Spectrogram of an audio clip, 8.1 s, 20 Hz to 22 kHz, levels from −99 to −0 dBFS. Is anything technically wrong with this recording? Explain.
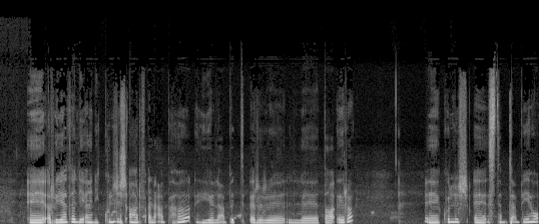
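Yes, there's an echo leak: a faint copy of the speech about 448 ms late, quietest at 0–0.39 s and 5.3–6.21 s, clearer at 1.38–1.75 s and 2.12–2.52 s, with a long stretch at 2.87–4.84 s. It's likely a far-end loudspeaker echo the canceller didn't fully remove.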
